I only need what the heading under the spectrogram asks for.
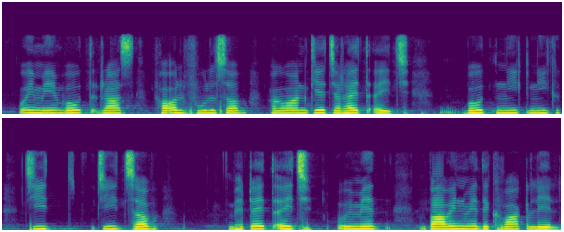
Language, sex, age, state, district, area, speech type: Maithili, female, 18-30, Bihar, Madhubani, rural, spontaneous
